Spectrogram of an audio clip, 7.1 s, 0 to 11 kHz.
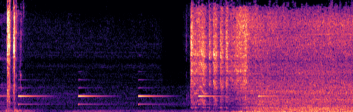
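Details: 2004 Toyota 4Runner V6 after coolant temperature sensor replacement: three chimes, brief crank, then fast raised idle that won't settle; still idles high and runs cool, suspected thermostat stuck open.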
